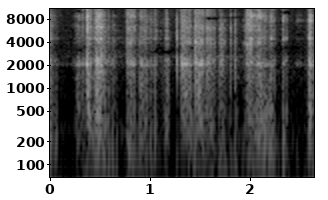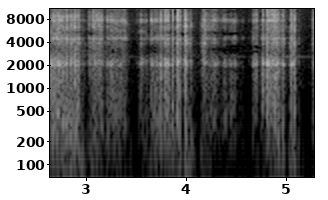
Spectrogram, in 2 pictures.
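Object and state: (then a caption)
Metal tube wind chime being scraped. A small hanging wind chime with hollow metal tubes under a wooden top bar is held up by its string while a wooden striker piece is rubbed and scraped along the tubes. This makes a continuous run of squeaky, rasping scrapes with a bright metallic ring near 2 kHz that swells and fades in short bursts.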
